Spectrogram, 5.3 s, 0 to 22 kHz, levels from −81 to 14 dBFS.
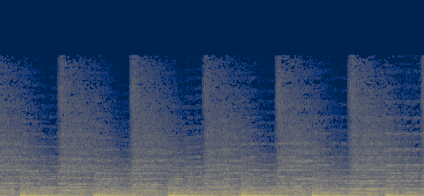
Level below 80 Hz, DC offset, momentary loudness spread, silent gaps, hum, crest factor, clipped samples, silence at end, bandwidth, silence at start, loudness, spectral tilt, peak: -16 dBFS; under 0.1%; 4 LU; none; none; 14 dB; under 0.1%; 0 s; 15.5 kHz; 0 s; -16 LUFS; -5.5 dB/octave; 0 dBFS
